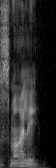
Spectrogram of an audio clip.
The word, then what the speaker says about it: Smiley: Paul Smiley. – How do you spell that? – S-M-I-L-E-Y.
